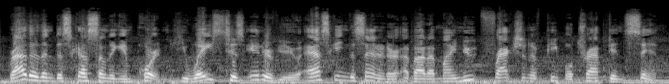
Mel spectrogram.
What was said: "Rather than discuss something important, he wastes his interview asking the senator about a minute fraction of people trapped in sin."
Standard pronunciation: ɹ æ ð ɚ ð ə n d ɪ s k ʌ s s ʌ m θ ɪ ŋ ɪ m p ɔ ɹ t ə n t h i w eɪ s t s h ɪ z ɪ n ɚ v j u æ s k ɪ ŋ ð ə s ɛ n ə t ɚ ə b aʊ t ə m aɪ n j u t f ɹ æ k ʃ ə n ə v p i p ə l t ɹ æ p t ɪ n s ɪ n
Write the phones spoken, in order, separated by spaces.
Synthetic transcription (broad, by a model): ɹ æ ð ɚ ð ə n d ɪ s k ʌ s s ʌ m θ ɪ ŋ ɪ m p ɔ ɹ t n t h i w eɪ s t h ɪ z ɪ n ɚ v j u æ s k ɪ ŋ ð ə s ɛ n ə t ɚ ə b aʊ t ə m aɪ n j u t f ɹ æ k ʃ ə n ə v p i p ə l t ɹ æ p t ɪ n s ɪ n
